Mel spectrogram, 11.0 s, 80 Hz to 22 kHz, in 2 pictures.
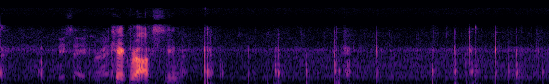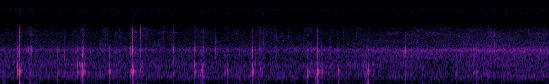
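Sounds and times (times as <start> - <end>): footsteps on wooden planks: 1.8 - 10.5.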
